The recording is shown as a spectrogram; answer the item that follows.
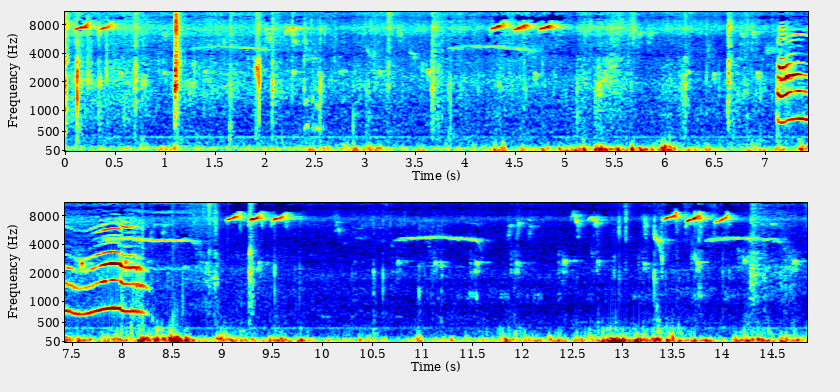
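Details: Stray kitten that cannot live without its mother gives a single wavering, harmonic-rich meow lasting about a second midway, over steady low rumbling background noise, with thin high bird chirps repeating throughout.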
